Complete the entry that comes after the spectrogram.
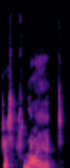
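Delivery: put-on high, loud child hero; little knight. A narrator's reading. Young knight stands up to the giant, defiant. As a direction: dare him in a high boyish voice. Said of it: "said Sir Scallywag".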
